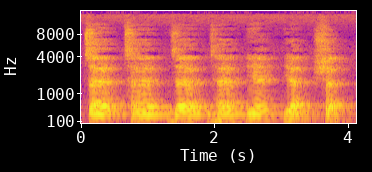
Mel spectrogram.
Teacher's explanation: इनका उच्चारण तालु की सहायता से होता है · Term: तालव्य व्यंजन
